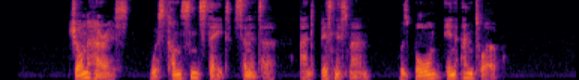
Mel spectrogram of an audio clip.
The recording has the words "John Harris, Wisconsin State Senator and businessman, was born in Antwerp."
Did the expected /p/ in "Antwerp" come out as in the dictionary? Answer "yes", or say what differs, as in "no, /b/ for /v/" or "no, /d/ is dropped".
no, /b/ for /p/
